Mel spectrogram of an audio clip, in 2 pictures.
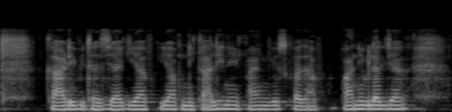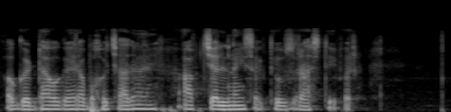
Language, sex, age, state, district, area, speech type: Hindi, male, 18-30, Uttar Pradesh, Jaunpur, urban, spontaneous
